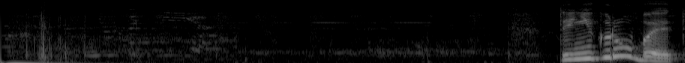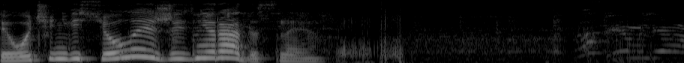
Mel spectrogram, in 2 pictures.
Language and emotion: Russian, neutral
